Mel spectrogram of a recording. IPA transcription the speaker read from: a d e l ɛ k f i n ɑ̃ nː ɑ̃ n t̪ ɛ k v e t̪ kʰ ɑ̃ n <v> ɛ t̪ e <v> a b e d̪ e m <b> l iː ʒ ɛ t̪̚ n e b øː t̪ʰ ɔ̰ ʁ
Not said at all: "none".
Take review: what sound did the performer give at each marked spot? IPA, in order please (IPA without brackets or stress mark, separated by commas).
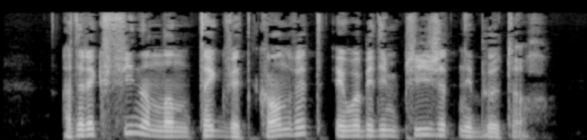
v, w, p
